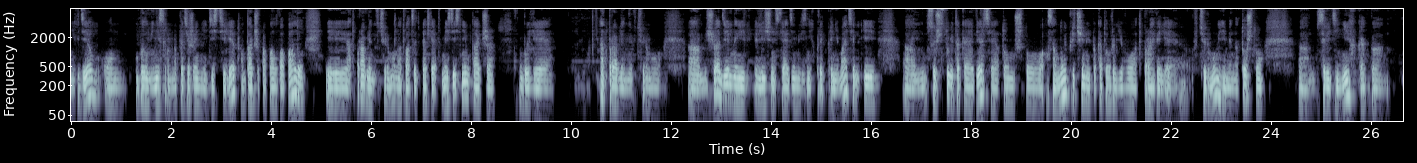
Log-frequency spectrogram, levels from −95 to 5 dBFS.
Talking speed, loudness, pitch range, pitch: 135 wpm, -24 LUFS, 90-95 Hz, 95 Hz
